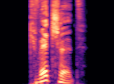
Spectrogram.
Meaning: second-person plural subjunctive I of quetschen
- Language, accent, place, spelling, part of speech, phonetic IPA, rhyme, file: German, Germany, Berlin, quetschet, verb, [ˈkvɛt͡ʃət], -ɛt͡ʃət, De-quetschet.ogg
